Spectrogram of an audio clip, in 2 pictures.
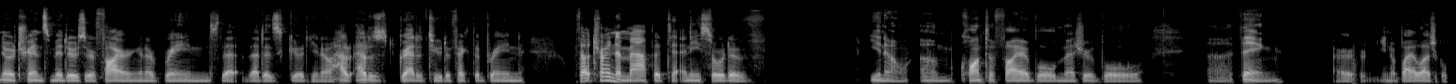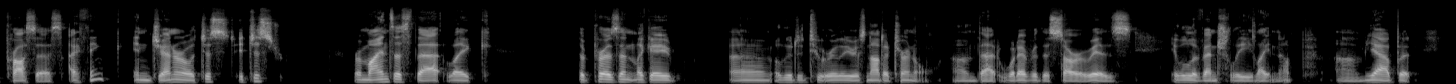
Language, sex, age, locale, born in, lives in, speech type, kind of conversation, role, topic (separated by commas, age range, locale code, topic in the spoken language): English, male, 20-24, en-US, United States, United States, conversation, unstructured, none, How can remembering the good times help heal sorrow?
